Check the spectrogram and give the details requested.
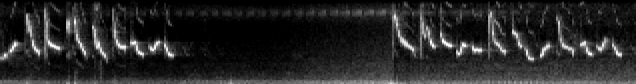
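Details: Loud, ringing song of a kept warbling white-eye: rapid runs of high, wavering, down-slurred whistles in two long bursts with a quiet gap between them.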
